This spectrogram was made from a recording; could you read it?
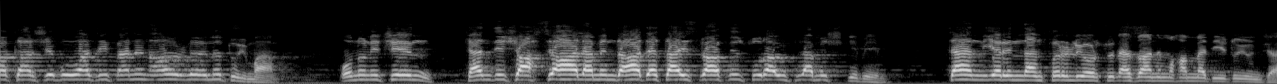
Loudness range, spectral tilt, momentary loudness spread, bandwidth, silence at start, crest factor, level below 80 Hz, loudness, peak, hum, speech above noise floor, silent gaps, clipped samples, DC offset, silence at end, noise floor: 7 LU; -2.5 dB/octave; 14 LU; 6.4 kHz; 0 s; 14 dB; -58 dBFS; -17 LUFS; -2 dBFS; none; 43 dB; none; under 0.1%; 0.2%; 0 s; -60 dBFS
